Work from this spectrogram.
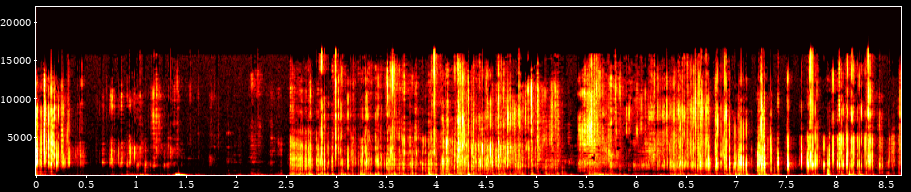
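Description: A single round yellow silicone scrub pad is pressed around a microphone and scratched with long nails. It makes dense, close-up rubbing and scratching with low, muffled thumps, including one sharp bump early on, then continuous scraping that swells and fades.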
